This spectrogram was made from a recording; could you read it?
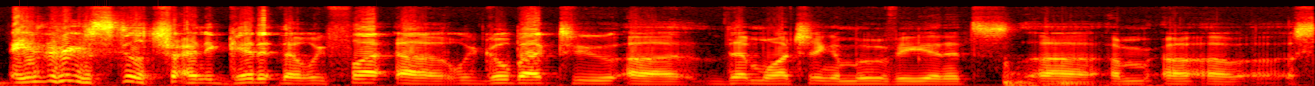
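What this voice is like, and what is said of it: Usual voice. Nothing is said of it.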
